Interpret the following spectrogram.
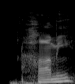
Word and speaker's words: Hami: And this was Hami. I'm going to say Hami because I watched the video. Hami Express, not Hammy.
